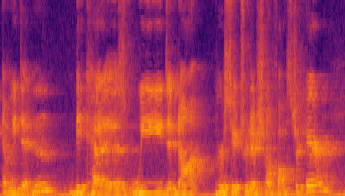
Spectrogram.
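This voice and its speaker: A woman's medium-pitched voice with fairly even intonation and noticeable background noise. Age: 20s. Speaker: church class leader. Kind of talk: teaching talk with personal testimony. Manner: conversational.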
